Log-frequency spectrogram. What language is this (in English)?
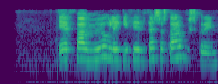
Icelandic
